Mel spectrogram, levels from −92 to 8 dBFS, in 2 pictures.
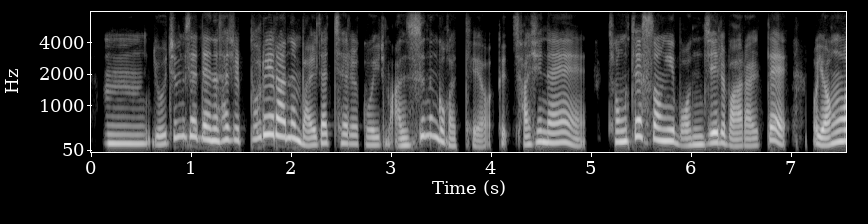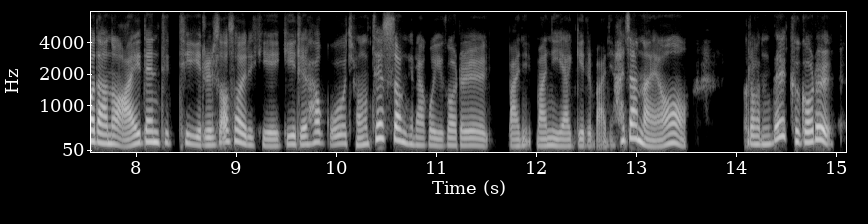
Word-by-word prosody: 음. 190 -1 0
요즘 190 - -1
세대는 290 -7 +4
사실 265 +1 0
뿌리라는 325 -1 +5
말 160 -6 +1
자체를 195 -2 -1
거의 160 -1 -3
좀 195 - -12
안 150 +1 -1
쓰는 350 - -2
것 235 - +3
같아요. 135 -3 -6
그 - - -8
자신의 205 -2 +1 0.2
정체성이 245 +1 +4
뭔지를 175 +6 +3
말할 145 +1 -1
때 265 - +2 0.3
어 175 - +3
영어 220 +10 +6
단어 190 -5 +2
아이덴티티를 195 -5 -1
써서 230 +4 0
이렇게 155 -4 -6
얘기를 175 +5 -2
하고 195 -3 -4
정체성이라고 180 - -1
이거를 150 -1 -4 0.2
많이 140 +1 -6
많이 145 +1 -4
이야기를 140 0 -6
많이 - - -10
하잖아요. 205 - 0 0.5
그런데 180 - -1
그거를 230 +1 +2
190 Hz, 355 characters per minute, -21 LUFS, 155-240 Hz, 0.5 s, 영어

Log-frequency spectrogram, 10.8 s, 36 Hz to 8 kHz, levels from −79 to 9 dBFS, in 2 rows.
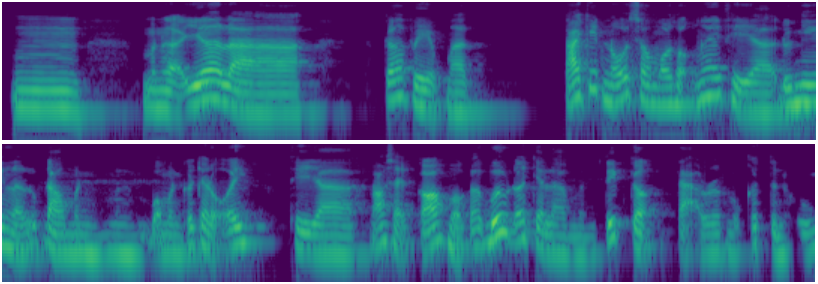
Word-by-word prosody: Ừm, 125 -2 -1 0.4
mình 130 - -2
nghĩ 130 +5 +4
á 185 +2 +7
là 110 -6 +4 0.5
cái 175 +3 +1
việc 130 -5 0
mà 115 -1 -3 0.6
tái - - +6
kết 270 - -2
nối 165 +5 +1
sau 175 -6 -1
mâu 140 -1 0
thuẫn 150 - -1
ấy 200 +2 +1
thì, 155 -10 0
à, 115 -1 0
đương 140 +3 +1
nhiên 155 -2 +3
là - - 0
lúc 165 - -5
đầu 120 -8 +2
mình 115 -1 -2
mình 115 -1 -3
bọn 120 - -4
mình 115 - -4
có 145 - -3
trao 160 - 0
đổi 155 +3 0 0.3
thì, 125 -4 -2
ờ, 115 -1 -1
nó - - +1
sẽ - - -3
có - - +6
một - - -1
cái 145 +2 -3
bước 200 - +5
đó 180 - +1
chính - - -2
là 110 -1 -4
mình 105 -1 -10
tiếp - - +1
cận - - +2 0.2
tạo 115 - -3
ra 120 - -4
một 115 -3 -10
cái 155 - -7
tình 115 - -5
huống 120 +1 -7
125 Hz, 270 wpm, -24 LUFS, 115-155 Hz, 0.6 s, á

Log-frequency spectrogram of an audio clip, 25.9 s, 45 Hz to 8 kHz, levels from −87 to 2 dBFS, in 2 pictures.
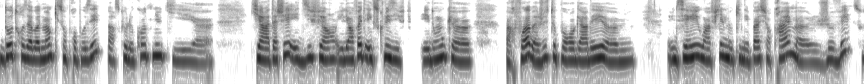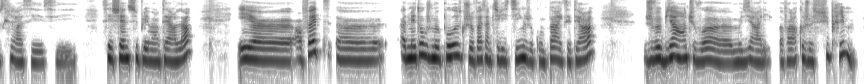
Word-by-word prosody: d'autres 245 +1 +2
abonnements 210 +3 +3
qui - - -5
sont 220 - -1
proposés, 210 - -3
parce 190 -3 -9
que 235 - -1
le 195 -4 -1
contenu 260 +4 +1
qui 185 -6 -8
est 175 - -7
heu 165 0 -12 0.6
qui 230 - +2
est - - +6
rattaché 210 +5 0
est 210 - +1
différent, 210 +1 +1
il 200 0 -3
est 210 - +1
en 205 - 0
fait 255 +2 +3
exclusif. 210 -1 +2 0.3
Et 195 0 -2
donc, 235 +4 +2
heu, 180 -3 -1 0.5
parfois, 230 +4 +2
bah, 195 -5 +1
juste 230 +5 0
pour 215 -3 -3
regarder, 195 +3 +3
hem, 180 -1 -2 0.5
une 210 -2 +2
série 230 +5 +5
ou 230 - +3
un 200 - -2
film 230 +1 +3
qui 215 +3 -3
n'est 195 -3 -1
pas 210 +3 0
sur 220 -3 -5
prime, 250 +8 0
heu, 170 -4 -6
je 165 +4 -6
vais 280 - -3
souscrire 215 -1 -8
à 180 0 -4
ces 170 -2 -9
ces 85 - -14 0.4
ces 225 - +1
chaînes 225 +2 +4
supplémentaires 190 -4 -2
là. 270 - -1 0.7
Et 210 +1 +5
heu, 195 -2 0
en 210 - -4
fait, 290 - +1
heu, 195 -1 -4 0.3
admettons 230 +3 +6
que 250 - +2
je 225 - +4
me 225 -1 +7
pose 245 +5 +4
que 235 - -10
je 205 - -2
fasse 205 +2 -4
un 210 - -1
petit 195 +2 -5
listing 210 +5 +3
je 190 - -5
compare 185 +4 -5
et 185 - -6
cetera, 195 +9 -3 0.8
je 195 0 -2
veux 220 +1 +5
bien, 230 +5 +4
hein, 220 - +3
tu 230 -2 -5
vois, 185 -3 -2
heu, - - -7
me 175 +1 -3
dire: 190 +1 -4
«Allez, 180 +1 -7
va 180 - -9
falloir 190 +2 -6
que 225 - -2
je 190 - -3
supprime.» 250 - -4
205 Hz, 200 wpm, -23 LUFS, 185-230 Hz, 0.8 s, me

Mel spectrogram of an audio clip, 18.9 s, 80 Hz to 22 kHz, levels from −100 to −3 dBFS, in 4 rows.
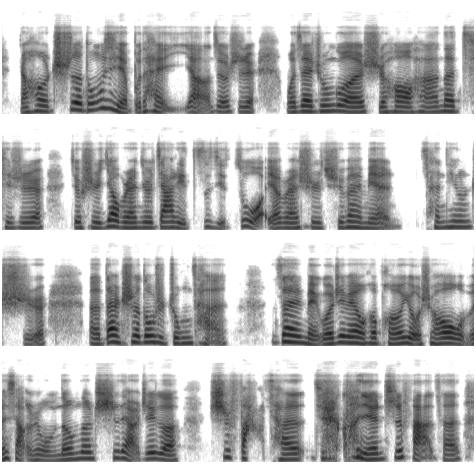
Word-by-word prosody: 然 160 +1 -2
后 195 +2 0
吃 190 +7 +2
的 240 - +6
东 230 +6 -3
西 275 -7 -1
也 160 -5 +3
不 165 - -8
太 180 0 -1
一 255 +9 -8
样。 - - -1
就 175 -1 -3
是 170 -1 -2 0.3
我 170 - -3
在 190 +2 +4
中 195 +2 -4
国 190 -4 +3
的 170 +1 +3
时 170 -2 -1
候 170 0 +1
哈， 170 0 -3
那 190 +1 0
其 180 0 -8
实 175 0 -2 0.3
就 185 - -4
是 185 -1 -2
要 220 -1 +4
不 185 - -5
然 180 0 +2
就 - - -5
是 - - -4
家 190 +1 +1
里 175 -4 -2
自 205 +5 -13
己 165 - -8
做， 225 -1 -1
要 155 - +3
不 175 - -5
然 170 0 0
是 180 0 -5
去 185 +2 -3
外 195 -1 -1
面 170 +4 -2 0.2
餐 190 -1 -8
厅 200 0 -6
吃， - - -2 0.4
呃， 175 -2 -1
但 230 +5 +5
吃 225 +2 +2
的 220 - +3
都 225 +1 +3
是 210 -3 -2
中 190 +2 -4
餐。 205 - -4 0.5
在 235 -1 +5
美 175 -6 +2
国 175 +2 +2
这 220 +3 +2
边， 205 -1 +5
我 185 - +3
和 190 0 0
朋 180 -1 -3
友 185 - +3
有 180 -5 +1
时 170 - -2
候 185 +2 +4
我 165 - -1
们 180 +6 -3
想 220 - -1
着 175 - -5
我 160 - -5
们 160 - -12
能 180 +2 +1
不 220 - -4
能 220 0 0
吃 235 +2 +4
点 230 - +2
儿 - - 0
这 210 +1 0
个， 170 -3 +3 0.3
吃 260 - +5
法 230 -3 0 0.2
餐， 190 +1 0
就 235 -3 -1
是 - - +5
过 245 - 0
年 195 -3 +5
吃 240 +4 +2
法 275 - +2
餐。 175 -4 -4
185 Hz, 285 characters per minute, -23 LUFS, 175-210 Hz, 0.5 s, 的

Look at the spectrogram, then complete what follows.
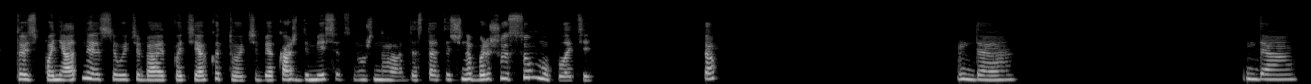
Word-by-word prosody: То 240 - +3
есть 215 -3 +1
понятно, 215 +5 +5
если 235 -2 0
у 220 - +2
тебя 200 -2 +3
ипотека, 205 +4 0
то 195 -5 -3
тебе 200 +1 -1
каждый 215 0 +2
месяц 225 0 0
нужно 210 -3 -2
достаточно 215 +3 -1
большую 250 +5 +1
сумму 315 -6 0
платить. 185 -1 -5 1.1
Да. - - +1 2.4
Да. 215 -2 -1 2.3
Да. 235 -1 -1
215 Hz, 85 wpm, -25 LUFS, 205-235 Hz, 2.4 s, понятно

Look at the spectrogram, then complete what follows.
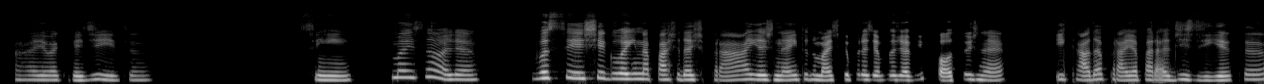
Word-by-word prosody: Ai 210 -1 -5
eu 205 - -1
acredito. 205 0 -3 1.5
Sim, 200 -1 +1 0.4
mas, 320 0 0
olha, 225 -9 0 0.5
você 290 +1 +4
chegou 275 -2 0
a 255 - +9
ir 250 - +3
na 245 -1 +2
parte 225 -1 -2
das 220 -1 +2
praias, 215 +2 +1
né, 205 0 +3
e 215 - +1
tudo 220 -1 -3
mais 200 0 +2
que, 225 - -1
por 225 +1 -12
exemplo, 210 -1 +1
eu - - +1
já 200 -1 +3
vi 230 +8 -13
fotos, 190 +4 0
né, 200 0 -1 0.5
e 230 - -5
cada 220 +1 -2
praia 205 -4 -1
paradisíaca. 200 0 -1
215 Hz, 140 wpm, -25 LUFS, 200-235 Hz, 1.5 s, a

